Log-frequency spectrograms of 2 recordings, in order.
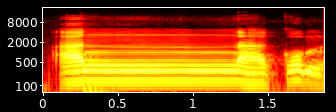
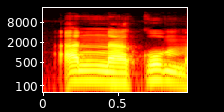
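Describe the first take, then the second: First: The nasal nn sound is held long. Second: The nasal nn sound is short. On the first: The speaker calls it right. "kita panjangkan seperti itu" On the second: The speaker calls it wrong. "jangan seperti ini ... tidak digunnahkan, maka itu kurang tepat"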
